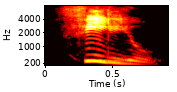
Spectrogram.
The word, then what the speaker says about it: filho: So the general rule is you stress the first syllable, right? So you stress the first syllable, so that's why you say filho.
